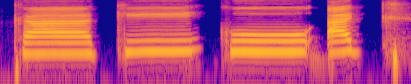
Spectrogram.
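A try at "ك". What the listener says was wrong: Ak. Bukan at, huruf kaf.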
